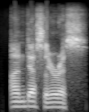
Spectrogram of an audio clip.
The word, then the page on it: undesirous: American English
